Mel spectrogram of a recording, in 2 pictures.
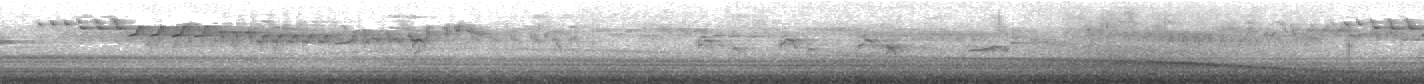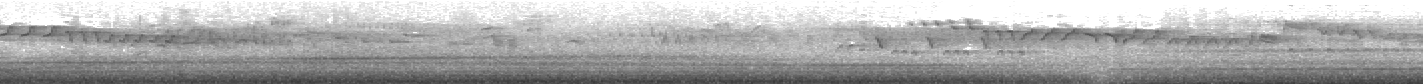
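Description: Ambient background soundscape: a steady low drone with held tones, one slow downward-gliding tone midway, and short bursts of bird chirping three times, near the start, in the middle and near the end.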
